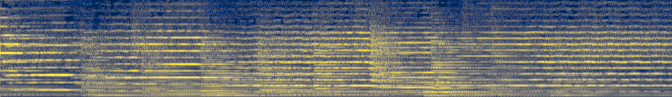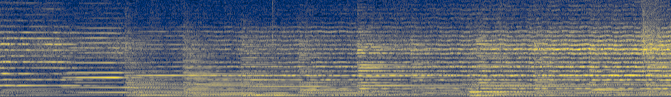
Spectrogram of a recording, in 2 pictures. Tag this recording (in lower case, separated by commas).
music, musical instrument, plucked string instrument, guitar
